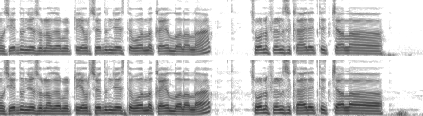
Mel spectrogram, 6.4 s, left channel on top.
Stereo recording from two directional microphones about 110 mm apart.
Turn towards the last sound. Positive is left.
turn(degrees=-35)  # may be behind; listen again after turning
